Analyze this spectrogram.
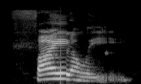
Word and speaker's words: finally: It's like only 3 syllables. So, and the stress is on the first one. Okay, là, je vais y arriver. L'accent tonique est sur la première syllabe.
